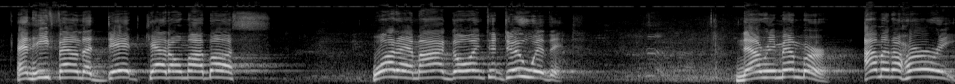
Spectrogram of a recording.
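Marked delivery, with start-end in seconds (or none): none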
